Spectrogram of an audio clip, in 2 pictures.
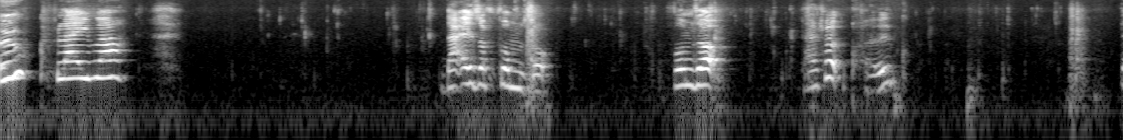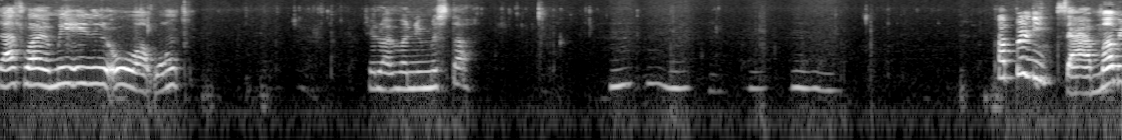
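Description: A second young girl giggles and talks close by.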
